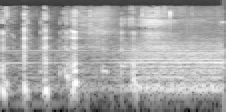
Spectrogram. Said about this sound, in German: Ja, und dann habe ich hier unter mir jemanden, der bohrt. Der Bohropper. Genau, so ein Opa, der einfach wahllos den ganzen Tag in die Wände bohrt.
